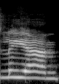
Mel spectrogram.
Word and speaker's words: Leighanne: of throw you because it's got the feminine lee in it but it's just leanne it's quite i don't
